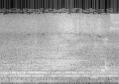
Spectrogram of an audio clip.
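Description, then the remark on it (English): A loud engine of a red race car rumbles past below, at the pit exit between high pit walls, a steady, throaty drone with strong low harmonics that shifts slightly in pitch near the end. “So they were beneath us, and sort of both sides where the cars are, the walls are quite high, which really amplified the noise. And we both sort of made this universal ooh face as it rumbled past us.”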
